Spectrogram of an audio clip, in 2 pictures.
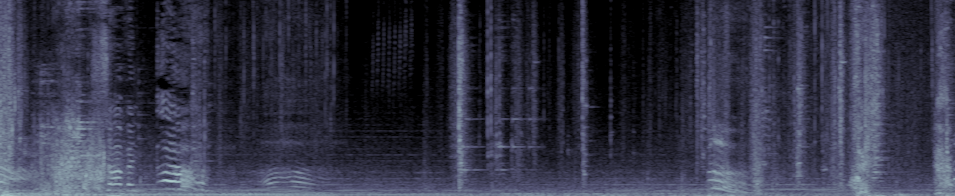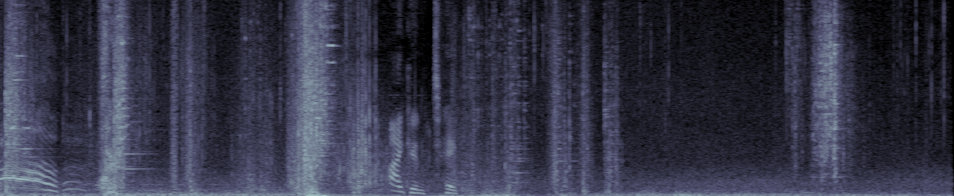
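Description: Steel swords clash and strike in a fight.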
